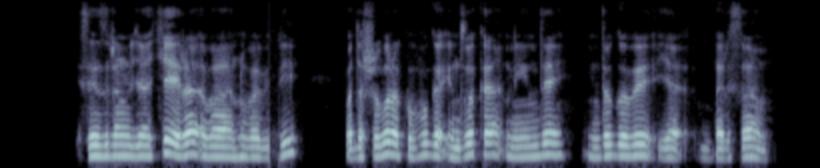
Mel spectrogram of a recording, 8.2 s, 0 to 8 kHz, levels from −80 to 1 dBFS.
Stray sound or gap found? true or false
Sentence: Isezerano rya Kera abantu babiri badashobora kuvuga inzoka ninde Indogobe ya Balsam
true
